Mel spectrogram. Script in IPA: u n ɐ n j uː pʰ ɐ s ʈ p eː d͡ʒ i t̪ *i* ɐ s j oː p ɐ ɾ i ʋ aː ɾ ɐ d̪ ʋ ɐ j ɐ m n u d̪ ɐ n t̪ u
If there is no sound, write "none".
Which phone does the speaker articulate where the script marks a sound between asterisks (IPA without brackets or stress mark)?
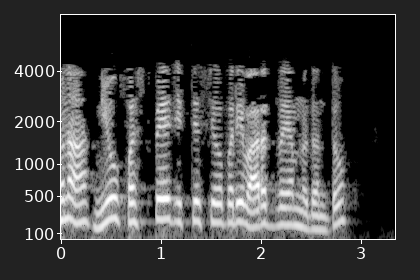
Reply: j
